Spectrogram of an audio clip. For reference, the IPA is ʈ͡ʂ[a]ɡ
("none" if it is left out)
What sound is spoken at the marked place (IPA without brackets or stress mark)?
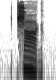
a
